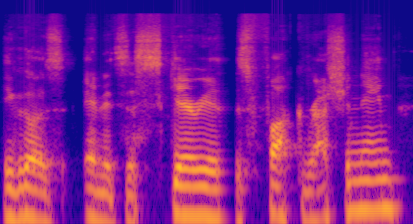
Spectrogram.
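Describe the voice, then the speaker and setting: A man's voice: mid-range voice, measured pace, vocal fry. A man co-hosting a fight-promotion podcast, talking casually and rambling through fighter background stories, often laughing.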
